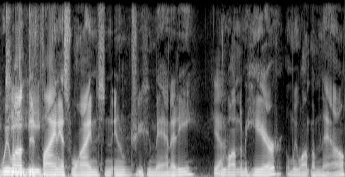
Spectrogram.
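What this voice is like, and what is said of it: Put-on American accent, imitates another person's voice. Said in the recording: “his American accent sounds like Nicolas Cage ... that one was like spot on Nicolas Cage”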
